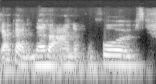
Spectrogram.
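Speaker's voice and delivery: ordinary talk, nothing marked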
